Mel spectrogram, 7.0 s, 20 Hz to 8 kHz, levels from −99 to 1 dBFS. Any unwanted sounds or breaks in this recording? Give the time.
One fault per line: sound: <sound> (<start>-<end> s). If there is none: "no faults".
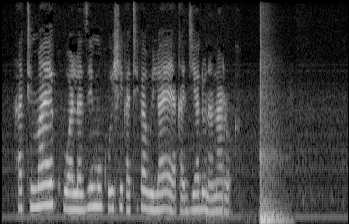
sound: thud (5.2-5.9 s)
